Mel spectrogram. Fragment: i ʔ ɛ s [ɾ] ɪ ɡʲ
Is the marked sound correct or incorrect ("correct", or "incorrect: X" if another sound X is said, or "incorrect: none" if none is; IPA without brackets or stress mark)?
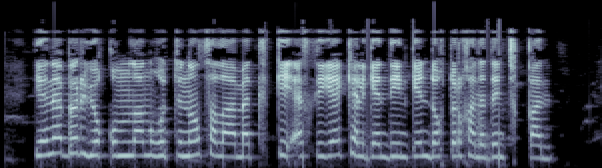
incorrect: l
